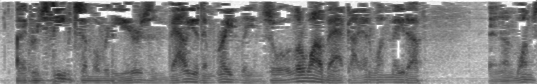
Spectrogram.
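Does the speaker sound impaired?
Yes: total laryngectomy, complete laryngectomy, voice prosthesis; speaks through voice prosthesis, may cough while speaking, microphone setup worked out for him.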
